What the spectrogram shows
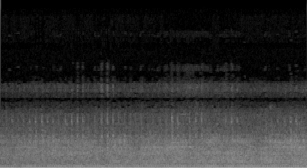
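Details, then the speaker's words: Barn-find Gleaner G combine climbing the biggest hill under load on its variable-speed drive: a deep, steady, smooth drone with no whine, clunk or grind. The transmission sounds fine. "Transmission sounds fine under load going uphill. That's good."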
